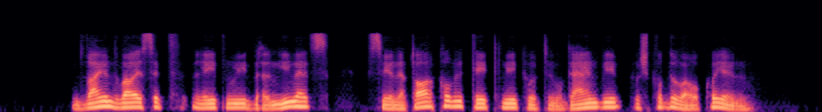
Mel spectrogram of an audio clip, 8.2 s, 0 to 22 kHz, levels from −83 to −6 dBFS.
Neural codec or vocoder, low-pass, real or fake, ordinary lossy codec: codec, 16 kHz, 0.5 kbps, FreqCodec, larger model; 7.2 kHz; fake; none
